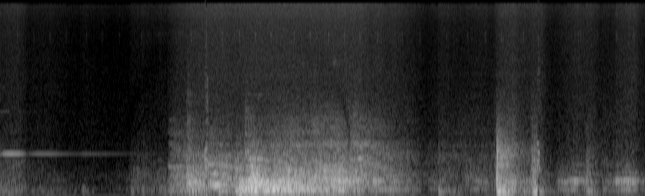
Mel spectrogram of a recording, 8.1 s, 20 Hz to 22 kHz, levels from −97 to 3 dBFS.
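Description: A recording of sounds, with damaged data in a compressed stream at 2.52 to 2.60 s and again at 6.68 to 6.76 s, each a brief glitch of about 80 ms. Corrupted bytes make the decoder misread frames and resynchronise.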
